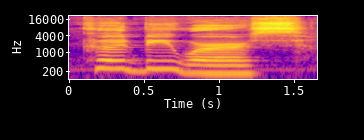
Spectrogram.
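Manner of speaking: put-on slow, deliberate old grandpa; lightly voiced grandfather, unhurried; deadpan grandpa catchphrase; slow grandpa drawl.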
